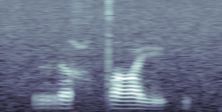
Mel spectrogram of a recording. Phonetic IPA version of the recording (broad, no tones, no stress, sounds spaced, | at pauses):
r ə χ tˤ e ʔ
